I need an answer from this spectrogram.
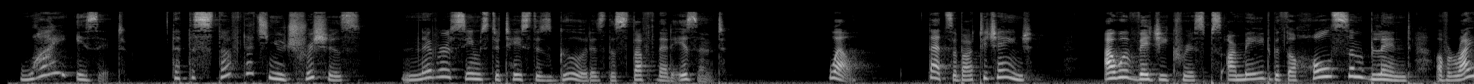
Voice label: English Conversational

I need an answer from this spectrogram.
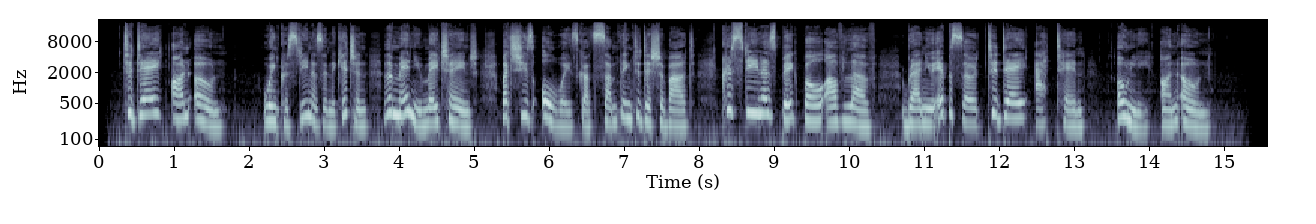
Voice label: English Promo

